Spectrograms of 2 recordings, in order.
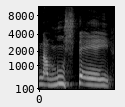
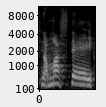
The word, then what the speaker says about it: namaste: People were coming on like, dude, it's not namuste, it's namaste.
